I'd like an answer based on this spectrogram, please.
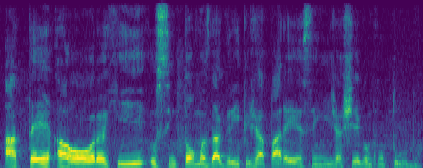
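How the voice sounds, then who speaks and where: Speaking to camera in a casual confessional vlog, a man documents his fitness challenge, repeating words for emphasis. His voice is fairly high-pitched, stuffy, and congested, with a steady tone, a somewhat slow pace, and a dark timbre. The audio is dull with a little hiss or hum.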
